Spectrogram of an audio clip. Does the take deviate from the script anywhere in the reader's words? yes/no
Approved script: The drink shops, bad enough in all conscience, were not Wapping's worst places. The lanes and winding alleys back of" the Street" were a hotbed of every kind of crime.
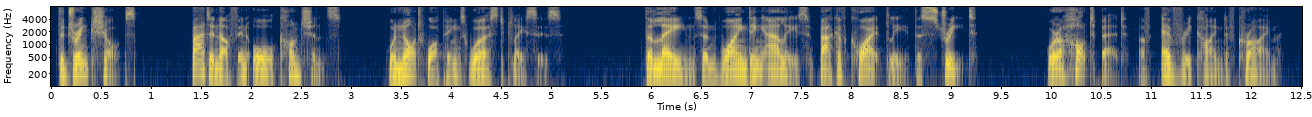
yes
